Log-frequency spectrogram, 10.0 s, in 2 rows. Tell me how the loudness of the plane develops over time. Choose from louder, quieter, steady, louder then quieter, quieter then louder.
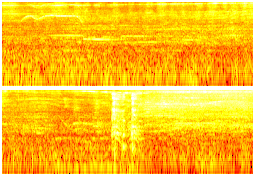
quieter then louder.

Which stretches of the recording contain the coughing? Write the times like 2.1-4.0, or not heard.
7.2-7.8.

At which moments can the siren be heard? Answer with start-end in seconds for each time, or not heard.
0.0-10.0.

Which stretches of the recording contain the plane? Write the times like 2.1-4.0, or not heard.
0.0-10.0.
